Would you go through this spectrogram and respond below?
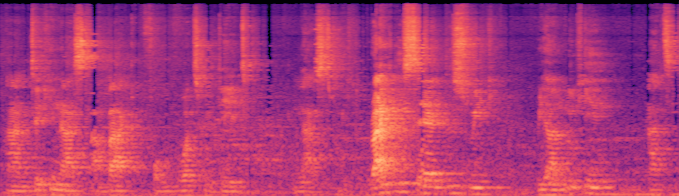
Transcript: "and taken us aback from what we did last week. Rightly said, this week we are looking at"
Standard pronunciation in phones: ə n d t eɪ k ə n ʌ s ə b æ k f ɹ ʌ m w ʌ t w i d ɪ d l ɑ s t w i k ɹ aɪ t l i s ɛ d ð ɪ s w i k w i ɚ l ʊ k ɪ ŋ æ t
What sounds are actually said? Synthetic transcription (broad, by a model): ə n t eɪ k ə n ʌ s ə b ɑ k f ɹ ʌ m w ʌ t w i d ɪ d l ɑ s t w i k ɹ aɪ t w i s ɛ d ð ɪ s w i k w i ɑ l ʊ k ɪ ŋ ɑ t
